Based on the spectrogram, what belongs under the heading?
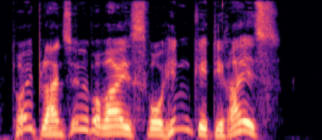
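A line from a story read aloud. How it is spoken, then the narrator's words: Called upward. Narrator (German): rief hinauf zu ihnen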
